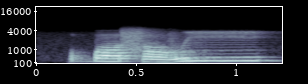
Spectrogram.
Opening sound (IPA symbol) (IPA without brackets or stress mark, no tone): ɓ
